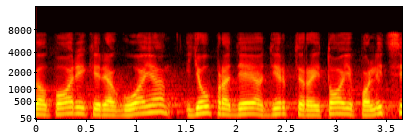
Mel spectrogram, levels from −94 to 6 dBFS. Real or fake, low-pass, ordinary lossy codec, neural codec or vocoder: real; 7.2 kHz; AAC, 96 kbps; none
